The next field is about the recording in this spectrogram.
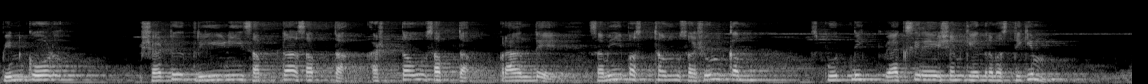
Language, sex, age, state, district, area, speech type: Sanskrit, male, 30-45, Karnataka, Udupi, urban, read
